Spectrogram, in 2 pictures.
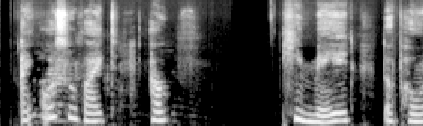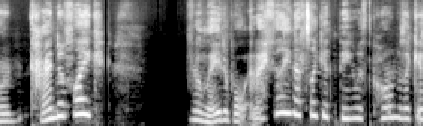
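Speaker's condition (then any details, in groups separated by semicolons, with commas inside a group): No condition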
